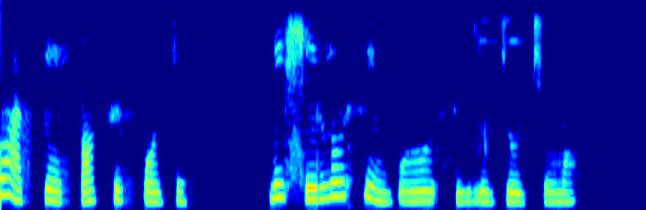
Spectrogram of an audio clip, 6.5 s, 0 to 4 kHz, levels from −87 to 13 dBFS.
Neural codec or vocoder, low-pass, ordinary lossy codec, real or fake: none; 3.6 kHz; AAC, 24 kbps; real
